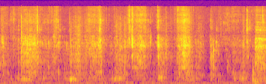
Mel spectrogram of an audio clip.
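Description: Close-miked eating sounds from tacos and nachos: soft chewing and crunching with irregular small clicks and crackles. There is a dull knock near the end.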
